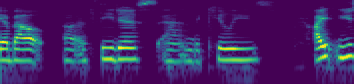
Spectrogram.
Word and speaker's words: Thetis: Was there anything else that you wanted to like bring up or say about Thetis and Achilles? You say Thetis, I say Thetis. I feel like American and English pronunciation, particularly on classical words, is notoriously yeah,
